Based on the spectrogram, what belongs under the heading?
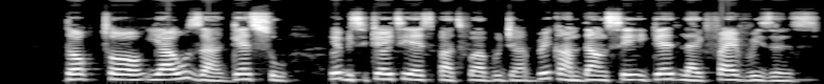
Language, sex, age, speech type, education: Nigerian Pidgin, female, 30-45, spontaneous, tertiary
